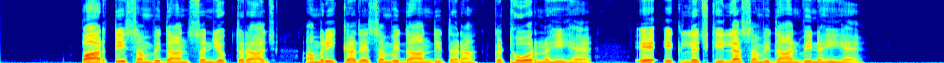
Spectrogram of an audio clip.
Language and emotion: Punjabi, neutral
